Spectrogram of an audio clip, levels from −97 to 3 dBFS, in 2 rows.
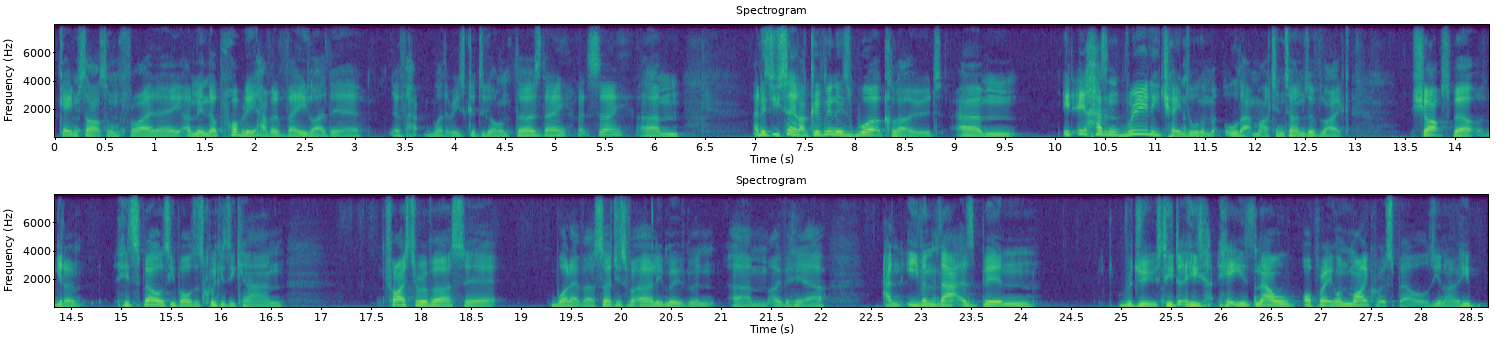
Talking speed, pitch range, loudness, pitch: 190 wpm, 125-160 Hz, -23 LUFS, 140 Hz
